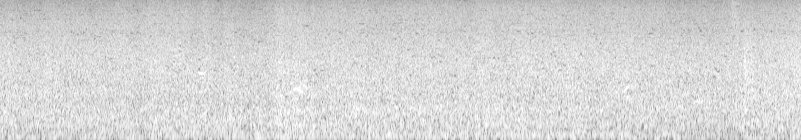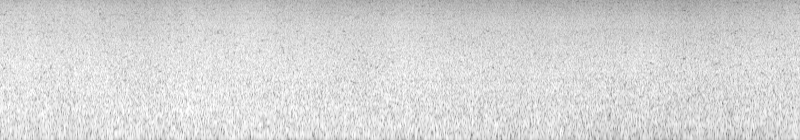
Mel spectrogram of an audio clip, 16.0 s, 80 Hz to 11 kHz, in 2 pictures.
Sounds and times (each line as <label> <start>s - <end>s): Ocean waves 0.0s - 16.0s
